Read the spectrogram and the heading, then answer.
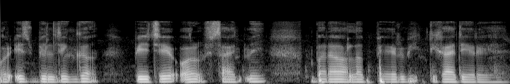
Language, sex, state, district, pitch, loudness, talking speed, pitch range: Hindi, male, Arunachal Pradesh, Papum Pare, 120 Hz, -16 LUFS, 175 wpm, 115-130 Hz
